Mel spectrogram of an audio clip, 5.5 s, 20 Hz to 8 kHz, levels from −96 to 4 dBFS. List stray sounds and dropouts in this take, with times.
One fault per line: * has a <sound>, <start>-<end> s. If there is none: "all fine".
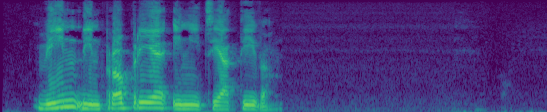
all fine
